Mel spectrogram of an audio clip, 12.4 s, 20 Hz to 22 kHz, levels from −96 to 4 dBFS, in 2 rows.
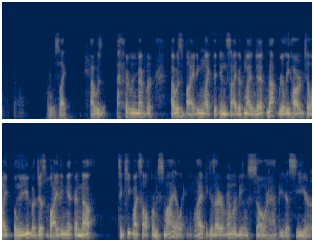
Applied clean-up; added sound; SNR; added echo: neural mask model DeepFilterNet 3.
